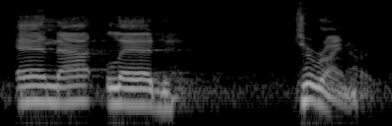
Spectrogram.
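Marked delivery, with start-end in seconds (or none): none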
